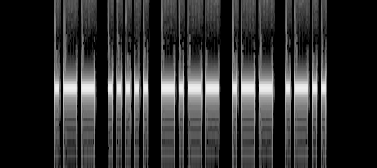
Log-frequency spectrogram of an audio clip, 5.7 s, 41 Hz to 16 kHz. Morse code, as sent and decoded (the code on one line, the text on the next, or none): .-- ..... -.-- .-- .-..
W5YWL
